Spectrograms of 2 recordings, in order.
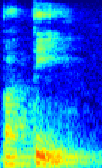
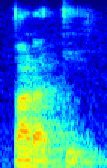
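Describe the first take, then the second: First: The first word is shortened to one syllable. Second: The first word is said in full, two syllables. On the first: This is casual, fast everyday speech. "what you will hear on the streets" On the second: This is the standard written form. "When we write, of course, we write para mí, para ti"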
